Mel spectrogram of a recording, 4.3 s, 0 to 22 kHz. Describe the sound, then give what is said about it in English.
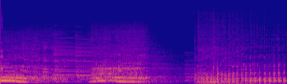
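A lion in a house purrs, a loud, deep rumbling that pauses briefly and then returns as a rapid, rhythmic pulsing throb. “Is Dougal hypnotizing that lion? 3, 2, and purr.”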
